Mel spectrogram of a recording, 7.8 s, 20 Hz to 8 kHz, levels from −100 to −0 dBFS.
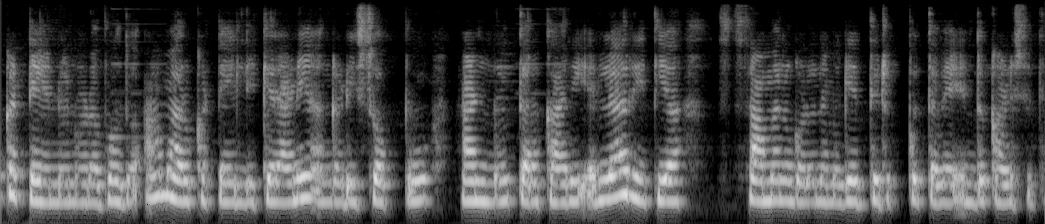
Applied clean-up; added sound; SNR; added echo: neural mask model DeepFilterNet 3.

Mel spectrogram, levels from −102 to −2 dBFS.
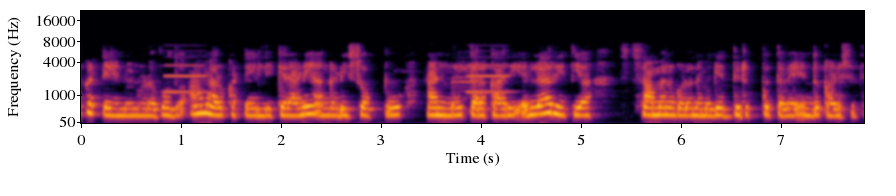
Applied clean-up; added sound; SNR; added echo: classical method WPE with log-MMSE.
